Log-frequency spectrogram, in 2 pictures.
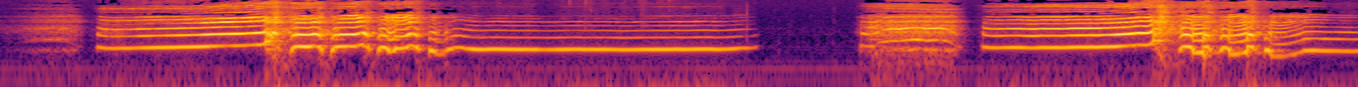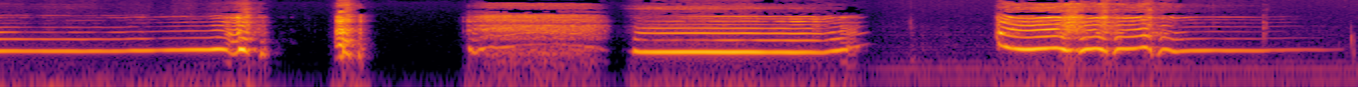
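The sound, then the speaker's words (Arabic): Loud ghostly wailing of a girl crying on a hotel's fifth floor: a series of long, high, wavering wails broken by short sobbing gasps and pauses, with no talk. “النزلاء اللي ساكنين في الدور الخامس كانوا بيقولوا انهم كانوا بيسمعوا في الدور ده صوت بنت بتعيط بصوت عالي.”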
